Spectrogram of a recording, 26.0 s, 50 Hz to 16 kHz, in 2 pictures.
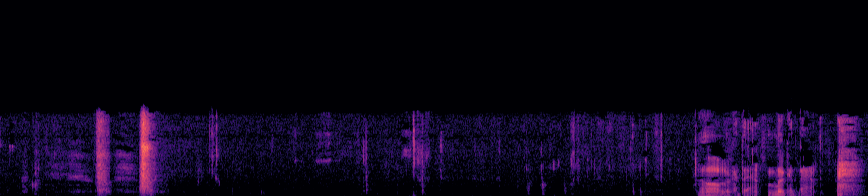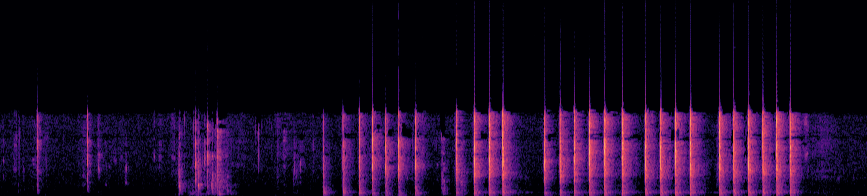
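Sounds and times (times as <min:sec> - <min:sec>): mallet tapping chisel into wood: 0:17.9 - 0:25.0.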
